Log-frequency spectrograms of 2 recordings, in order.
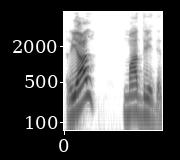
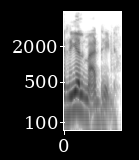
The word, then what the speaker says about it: Real Madrid: Real Madrid. That's the Spanish way of pronouncing it. You can say Real Madrid.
